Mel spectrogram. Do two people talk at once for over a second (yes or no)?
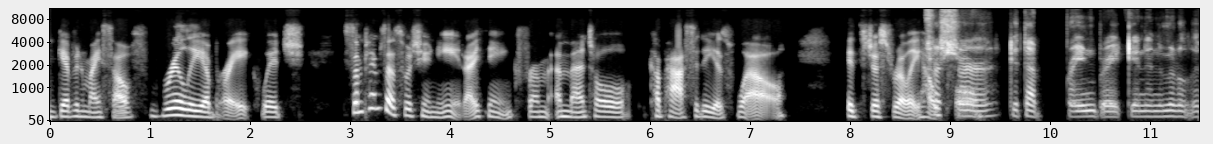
no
